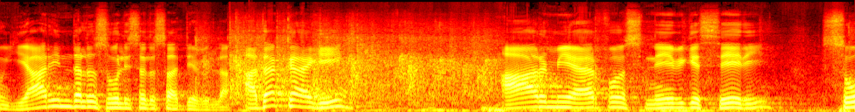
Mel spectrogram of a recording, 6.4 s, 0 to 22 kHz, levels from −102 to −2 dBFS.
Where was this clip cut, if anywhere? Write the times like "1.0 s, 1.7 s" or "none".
1.7 s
